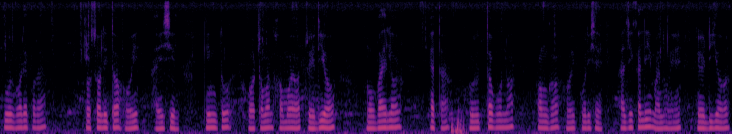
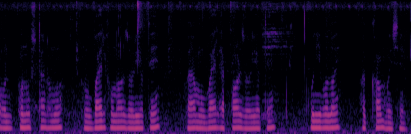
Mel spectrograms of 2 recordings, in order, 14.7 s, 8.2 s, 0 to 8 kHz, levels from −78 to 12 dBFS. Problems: none marked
